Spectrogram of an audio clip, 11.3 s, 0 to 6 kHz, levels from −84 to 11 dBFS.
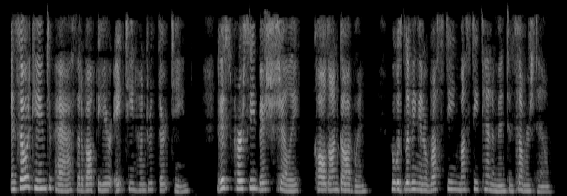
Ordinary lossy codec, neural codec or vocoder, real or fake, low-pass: AAC, 24 kbps; vocoder, 44.1 kHz, 80 mel bands, Vocos; fake; 5.4 kHz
